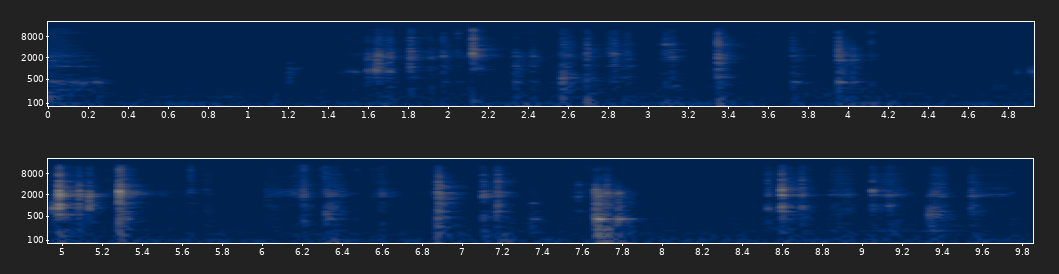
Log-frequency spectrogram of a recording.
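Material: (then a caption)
Chocolate. A small metal knife scrapes shavings off the edge of a frozen solid milk chocolate bubble bar held in the hand, in repeated strokes. Quiet, bright, crisp scraping and crackling bursts come in irregular clusters with short pauses between them, each stroke dying away almost instantly.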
